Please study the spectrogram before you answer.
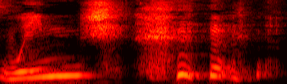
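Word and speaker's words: whinge: guys say complain so you can pronounce winge Wing having a wing H having a wi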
